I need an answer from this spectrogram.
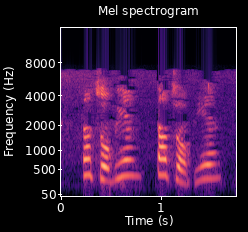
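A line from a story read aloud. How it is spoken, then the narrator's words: Loud shout. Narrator (Chinese): 我会大喊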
